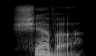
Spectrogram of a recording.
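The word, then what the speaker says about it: שבע: In Hebrew, the word for seven is pronounced very closely, sheva.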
